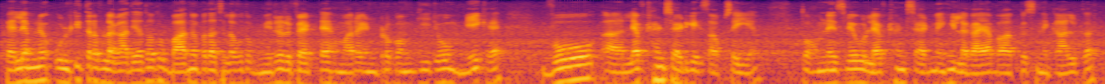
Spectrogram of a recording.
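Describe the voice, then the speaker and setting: A male vlogger gives a casual hands-on tutorial, thinking aloud step by step in Hindi mixed with English words. His medium-pitched voice is steady and a little fast, over clearly noisy background ambience.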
